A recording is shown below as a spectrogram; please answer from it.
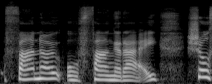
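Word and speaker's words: whānau: speaks today or Marty she drops the H in WH words and pronounces it as though it was just a w that's because she's from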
